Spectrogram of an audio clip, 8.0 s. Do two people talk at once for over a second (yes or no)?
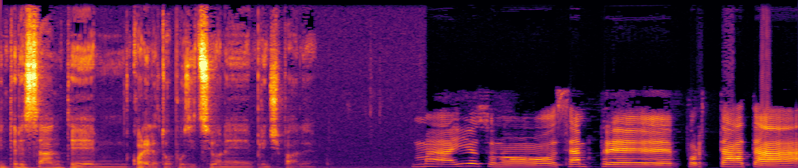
no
